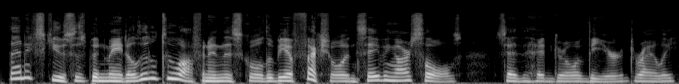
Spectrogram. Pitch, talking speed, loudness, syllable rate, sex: 165 Hz, 240 wpm, -19 LUFS, 5.6 syllables/s, male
